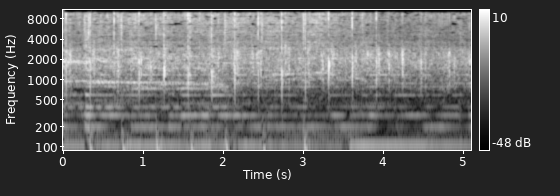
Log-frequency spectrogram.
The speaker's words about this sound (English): And you know what? You know, the people that were standing up and, I mean, clapping is awesome. This is bigger than the Super Bowl.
